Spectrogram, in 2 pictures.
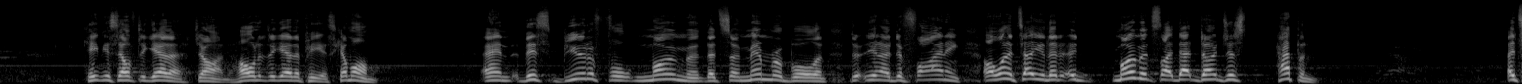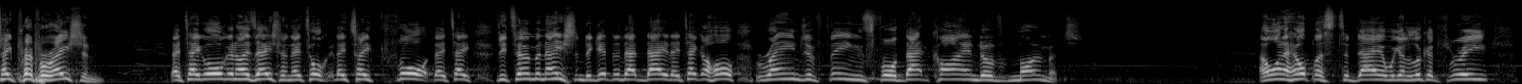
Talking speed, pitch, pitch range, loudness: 150 wpm, 205 Hz, 160-230 Hz, -28 LUFS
